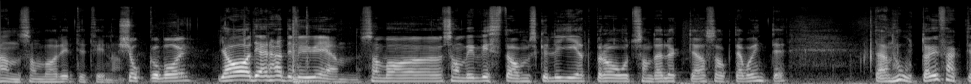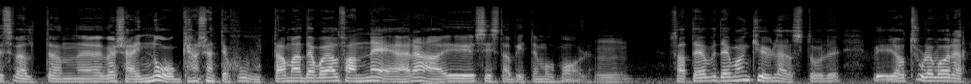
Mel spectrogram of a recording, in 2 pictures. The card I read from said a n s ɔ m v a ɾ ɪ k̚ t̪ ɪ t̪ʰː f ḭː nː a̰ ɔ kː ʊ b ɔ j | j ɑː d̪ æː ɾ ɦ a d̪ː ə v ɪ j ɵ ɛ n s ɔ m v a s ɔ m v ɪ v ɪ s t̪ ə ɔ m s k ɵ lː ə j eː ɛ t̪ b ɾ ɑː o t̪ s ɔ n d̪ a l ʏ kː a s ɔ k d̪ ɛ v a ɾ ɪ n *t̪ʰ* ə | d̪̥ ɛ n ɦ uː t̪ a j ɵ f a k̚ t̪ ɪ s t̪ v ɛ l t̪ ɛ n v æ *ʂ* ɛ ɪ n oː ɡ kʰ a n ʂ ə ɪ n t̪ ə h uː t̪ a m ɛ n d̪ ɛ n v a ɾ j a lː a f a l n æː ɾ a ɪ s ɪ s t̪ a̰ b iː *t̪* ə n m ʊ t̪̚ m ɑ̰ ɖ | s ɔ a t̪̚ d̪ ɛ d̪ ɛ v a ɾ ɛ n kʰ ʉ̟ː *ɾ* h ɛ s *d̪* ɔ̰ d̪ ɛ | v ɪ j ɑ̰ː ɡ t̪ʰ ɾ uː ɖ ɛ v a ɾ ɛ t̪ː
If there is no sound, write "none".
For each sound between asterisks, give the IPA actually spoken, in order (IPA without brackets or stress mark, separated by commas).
t̪, ʂ, t̪, l, t̪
